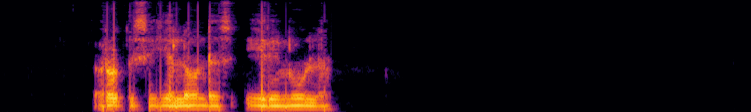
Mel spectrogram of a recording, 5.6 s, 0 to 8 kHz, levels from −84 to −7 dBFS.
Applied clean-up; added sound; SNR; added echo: none; none; none; none.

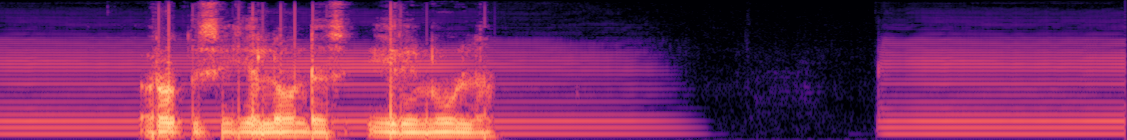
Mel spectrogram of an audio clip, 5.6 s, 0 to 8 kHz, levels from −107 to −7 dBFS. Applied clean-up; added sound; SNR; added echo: none; Wind instrument, woodwind instrument; 16 dB; none.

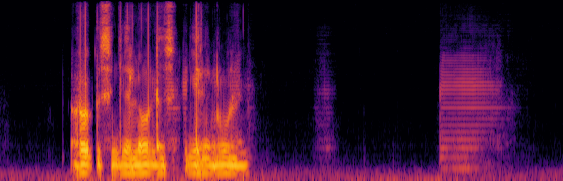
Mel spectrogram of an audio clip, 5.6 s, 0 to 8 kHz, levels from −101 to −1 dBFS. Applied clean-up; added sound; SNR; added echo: neural diffusion model UNIVERSE++.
